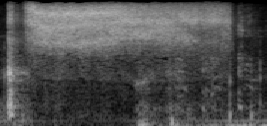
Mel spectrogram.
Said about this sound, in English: That was the airlock being released, by the way.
